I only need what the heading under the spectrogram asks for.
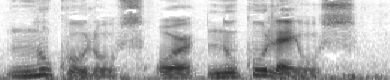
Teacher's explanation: a kind of syncopation or the dropping of the vowel in between the c and the l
